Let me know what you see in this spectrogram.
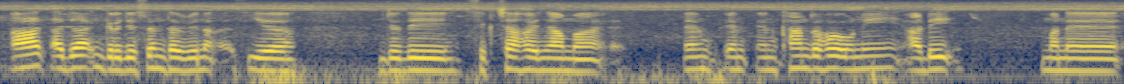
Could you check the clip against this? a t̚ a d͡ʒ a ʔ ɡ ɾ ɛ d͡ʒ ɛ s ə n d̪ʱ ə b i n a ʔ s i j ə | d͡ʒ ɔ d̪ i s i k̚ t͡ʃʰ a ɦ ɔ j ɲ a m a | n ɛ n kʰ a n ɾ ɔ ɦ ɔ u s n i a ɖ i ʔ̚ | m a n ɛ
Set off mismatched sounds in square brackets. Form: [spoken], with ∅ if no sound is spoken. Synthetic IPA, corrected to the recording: a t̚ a d͡ʒ a ʔ ɡ ɾ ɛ d͡ʒ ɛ s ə n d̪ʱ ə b i n a ʔ s i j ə | d͡ʒ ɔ d̪ i s i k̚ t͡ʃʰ a ɦ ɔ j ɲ a m a | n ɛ n kʰ a n ɾ ɔ ɦ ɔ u [∅] n i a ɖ i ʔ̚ | m a n ɛ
